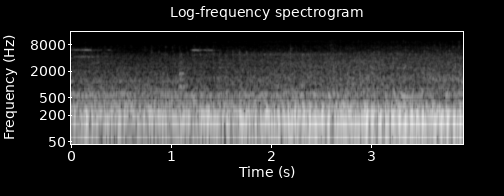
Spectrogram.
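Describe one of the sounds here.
Motor scooters hum nearby in traffic.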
